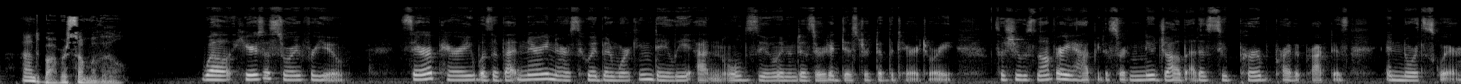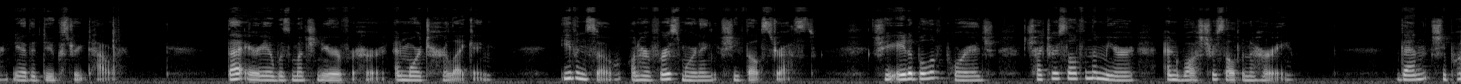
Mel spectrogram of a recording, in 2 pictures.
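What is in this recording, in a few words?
california, International Dialects of English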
